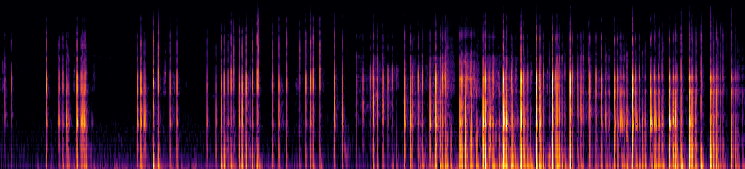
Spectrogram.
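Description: Fingernails tap and scratch the cover and page edges of a laminated cardboard board book, making dry, clicky taps with no ring. The sound starts as sparse, irregular taps and becomes a denser, steady scratching from about halfway through. It is quiet and close, with most of its energy in the low-mid range.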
